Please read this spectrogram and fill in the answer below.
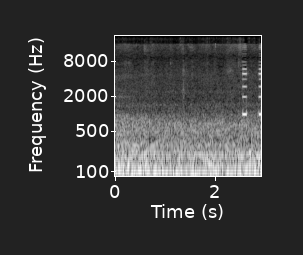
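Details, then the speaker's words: Arc 1 RC speed controller in program mode: two short clean beeps over faint hum, signalling the second setup layer, endpoint adjustment (neutral, maximum forward, maximum reverse). "Now I want to go to the second layer to do the endpoint adjustment. So wait for it. First layer, second layer,"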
